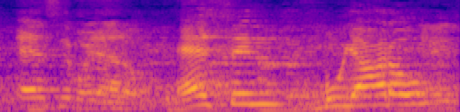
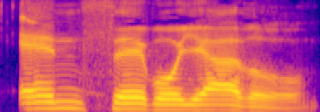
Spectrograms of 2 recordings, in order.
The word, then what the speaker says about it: encebollado: Encebollado.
